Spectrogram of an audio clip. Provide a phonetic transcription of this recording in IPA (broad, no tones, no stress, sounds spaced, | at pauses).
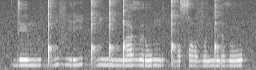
d e m ɨ ɡ͡ǃ i v i ɾ i ɡ͡ǃ i ŋ͡ǃ i ŋ͡ǃ a ɣ ə ɾ o ŋ ə ɡ͡ǃ ə sˤ e v ə ŋ͡ǃ ɨ ɾ ə ð o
